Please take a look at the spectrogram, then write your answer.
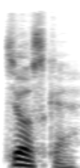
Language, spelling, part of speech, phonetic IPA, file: Russian, тёзка, noun, [ˈtʲɵskə], Ru-тёзка.ogg
- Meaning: namesake (person, place or thing having the same name as another)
